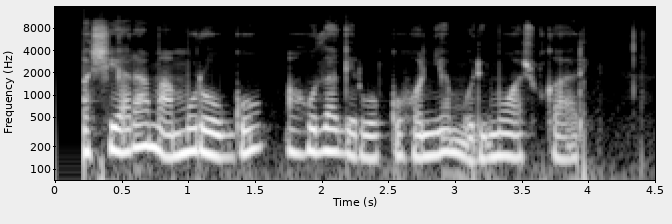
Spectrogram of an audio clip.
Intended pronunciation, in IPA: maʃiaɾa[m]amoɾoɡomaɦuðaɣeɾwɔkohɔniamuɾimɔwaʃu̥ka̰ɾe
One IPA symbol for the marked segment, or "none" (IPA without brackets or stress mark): m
